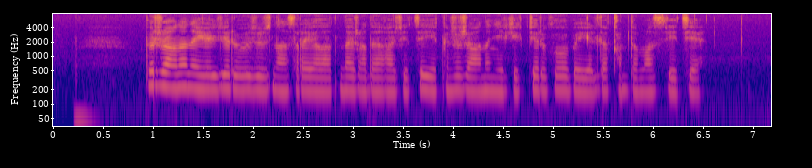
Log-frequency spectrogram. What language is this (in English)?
Kazakh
